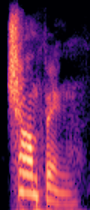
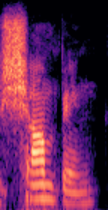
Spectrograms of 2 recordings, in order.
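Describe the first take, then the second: First: It begins with a sharp, stopped ch sound. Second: It begins with a soft, continuous sh sound. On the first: The speaker calls it right. "your tongue has to be touching the top of your mouth. Ch, chomping, and it goes ch, and we push air through at one time" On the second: The speaker calls it wrong. "your tongue is down here, and you're saying shomping"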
